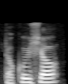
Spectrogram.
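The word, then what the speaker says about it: 読書: 자, 독서라는 뜻을 가지고 있는 이 한자의 발음은 도쿠쇼, 도쿠쇼.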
